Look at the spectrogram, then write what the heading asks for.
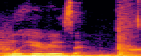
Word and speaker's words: Muhereza: Muhereza. Yeah, that's how it's pronounced.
